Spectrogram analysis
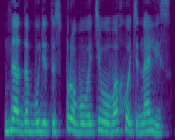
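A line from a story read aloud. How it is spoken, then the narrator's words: Chuckling baron. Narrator (Russian): хохотнул барон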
